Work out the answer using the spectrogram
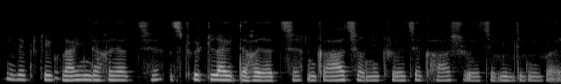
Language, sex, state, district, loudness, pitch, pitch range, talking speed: Bengali, female, West Bengal, Jalpaiguri, -33 LUFS, 200 Hz, 190-215 Hz, 170 wpm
